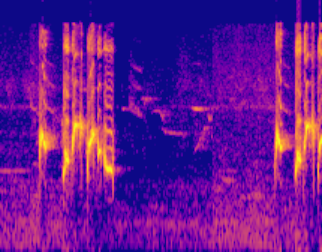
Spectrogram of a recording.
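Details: Morning song of a red-whiskered bulbul intended for training: two short bursts of quick, liquid slurred notes about three seconds apart, over quiet background hiss.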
